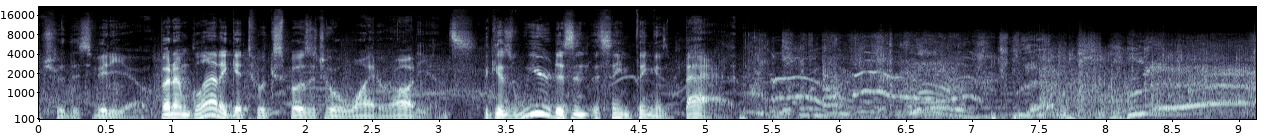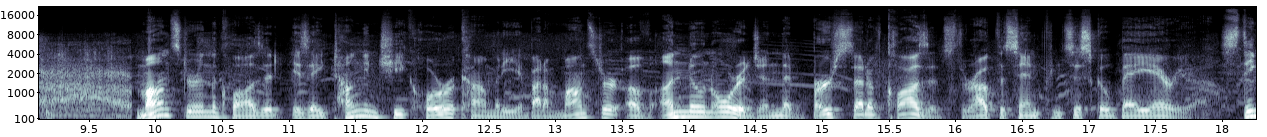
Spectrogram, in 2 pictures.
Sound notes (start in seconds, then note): 5.7 woman wimping; 8.4 monster roaring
